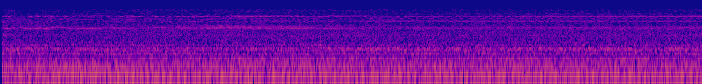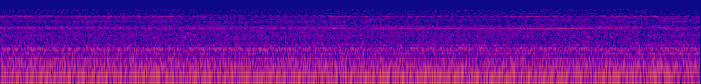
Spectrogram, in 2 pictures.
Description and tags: Washing machine work
clothes, clothing, dryer, laundry, machine, wash, washer, washing, washing-machine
